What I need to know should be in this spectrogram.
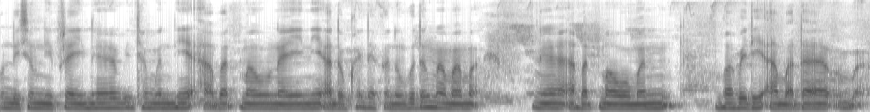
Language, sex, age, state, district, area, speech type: Bodo, male, 45-60, Assam, Udalguri, urban, spontaneous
